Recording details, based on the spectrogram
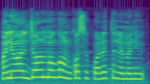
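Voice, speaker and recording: Female interview guest, high voice, rural Bangladeshi dialect, halting plain-spoken storytelling, soft music behind. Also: steady tone. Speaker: studio guest telling her life story. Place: radio studio.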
